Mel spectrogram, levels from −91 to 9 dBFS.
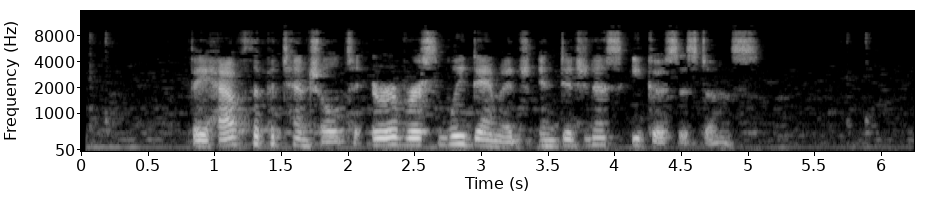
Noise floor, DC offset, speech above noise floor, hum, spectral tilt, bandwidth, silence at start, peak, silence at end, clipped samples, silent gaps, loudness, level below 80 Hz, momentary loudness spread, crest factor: -60 dBFS; under 0.1%; 41 dB; none; -3 dB/octave; 9.6 kHz; 0.85 s; 0 dBFS; 1.2 s; under 0.1%; none; -19 LUFS; -64 dBFS; 11 LU; 20 dB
